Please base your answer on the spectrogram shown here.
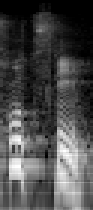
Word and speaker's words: Slutsky: So this is called the Slutsky equation. Apparently that's the correct pronunciation in Russian.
